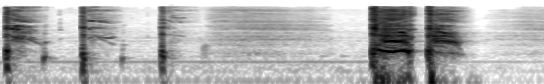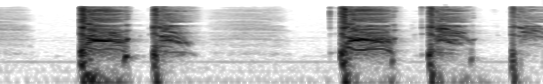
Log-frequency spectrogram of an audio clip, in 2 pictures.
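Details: Adult coughing repeatedly in short bursts, with a few stronger paired coughs and pauses between.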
